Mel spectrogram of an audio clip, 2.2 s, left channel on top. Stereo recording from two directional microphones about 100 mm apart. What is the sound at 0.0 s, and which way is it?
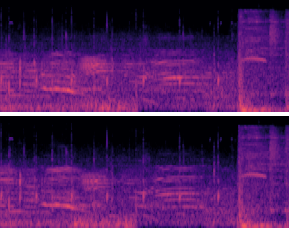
Run, 15° right (ahead or behind).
